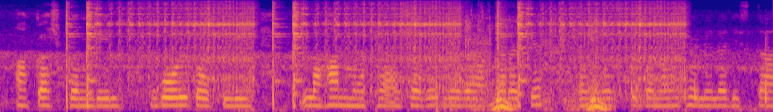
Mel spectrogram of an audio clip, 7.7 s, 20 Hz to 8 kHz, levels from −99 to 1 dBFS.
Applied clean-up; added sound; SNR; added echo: none; Liquid + Coin (dropping); -1 dB; none.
